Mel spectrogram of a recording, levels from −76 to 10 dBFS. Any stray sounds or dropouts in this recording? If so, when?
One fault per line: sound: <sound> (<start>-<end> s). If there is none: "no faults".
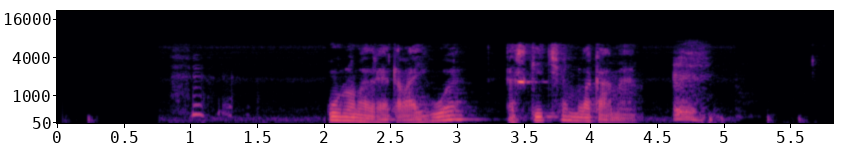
sound: laugh (0.8-1.5 s)
sound: throat clearing (4.6-5.0 s)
